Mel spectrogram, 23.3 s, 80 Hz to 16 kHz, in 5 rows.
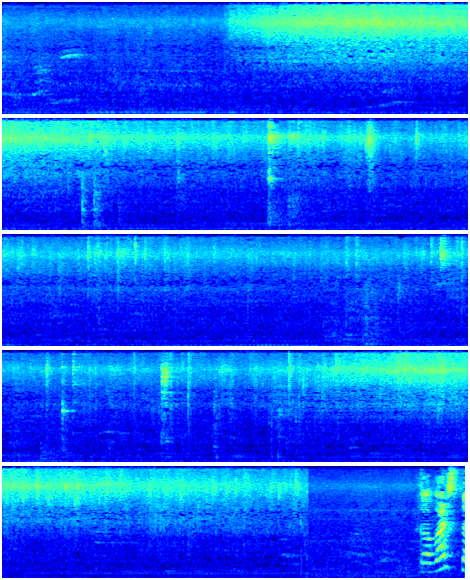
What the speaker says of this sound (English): After 1 to 2 minutes, the wet poha, a little salt and sugar and stirs well.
